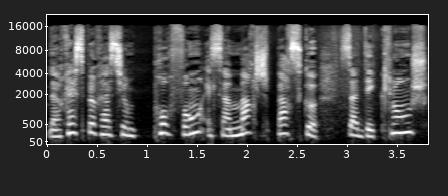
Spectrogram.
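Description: At a fairly slow pace, a woman talks with ordinary pitch variation, her voice dry and close with no echo. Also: very clean recording, silent background. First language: English (speaking French). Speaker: neuroscientist. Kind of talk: interview. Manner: halting.

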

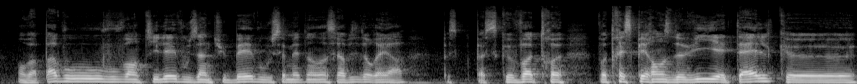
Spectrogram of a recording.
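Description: Dark, mellow tone at a moderate pace, with fairly even intonation, on a very clean recording with a silent background. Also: man. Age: 60s. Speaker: retired doctor in a care home. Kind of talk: testimony. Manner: halting, many repetitions and fillers.

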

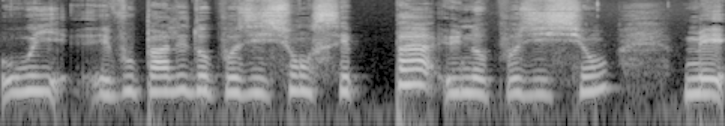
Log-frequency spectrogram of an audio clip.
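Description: A woman speaks in a somewhat breathy voice with a fairly high pitch. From Morocco (Casablanca), then Paris from age 10. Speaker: composer. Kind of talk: interview.

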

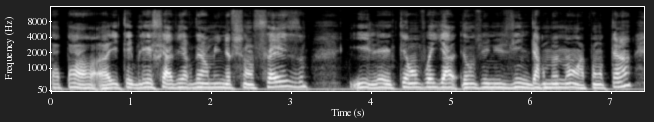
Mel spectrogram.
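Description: Her speech comes out very slowly. There is noticeable background noise in the recording. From Paris suburbs, France. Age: 80s+. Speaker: elderly interviewee. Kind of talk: interview. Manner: halting.

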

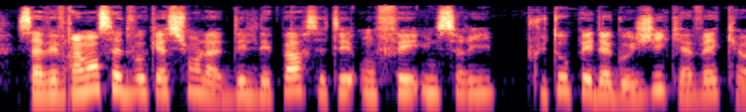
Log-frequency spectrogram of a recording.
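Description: In a dry, close sound with no echo, a woman with an ordinary speaking voice talks at a moderate pace and a fairly high pitch, using ordinary pitch variation. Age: 20s. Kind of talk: radio panel discussion.

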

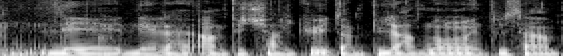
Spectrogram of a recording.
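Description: A man with a fairly low pitch talks at a fairly slow pace with ordinary pitch variation. There is noticeable background noise. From Romania. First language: Romanian (speaking French). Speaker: chef. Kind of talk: radio interview. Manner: halting.

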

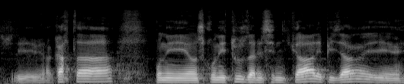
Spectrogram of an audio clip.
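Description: A dark, mellow tone carries this speech along at a moderate pace. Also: man, quiet background. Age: 40s. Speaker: farmer. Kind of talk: testimony.

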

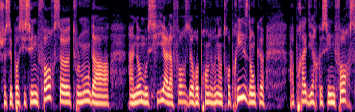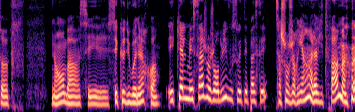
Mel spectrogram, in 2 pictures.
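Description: A woman with lively intonation talks at a moderate pace on a very clean recording with a silent background. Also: medium pitch for a woman. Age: 40s. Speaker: plumber and electrician. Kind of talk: interview. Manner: hesitant.

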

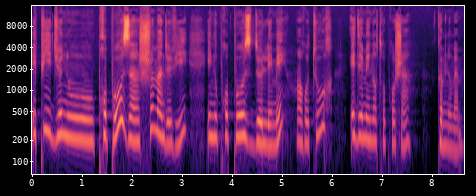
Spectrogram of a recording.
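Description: Her tone is dark and mellow, and she speaks very slowly. The woman's recording is very clean, dry and close, with a silent background and no echo. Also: medium pitch for a woman, ordinary pitch variation. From Lebanon. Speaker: pastor. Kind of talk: radio interview.

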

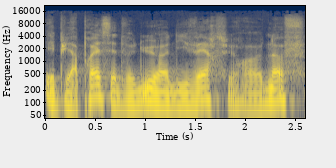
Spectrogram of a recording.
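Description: A man's dark, mellow tone, fairly slow pace and ordinary pitch variation. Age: 60s. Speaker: ski patroller. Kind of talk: interview testimony.

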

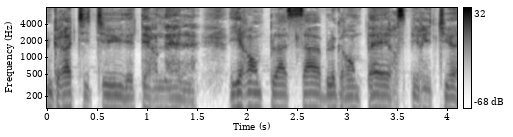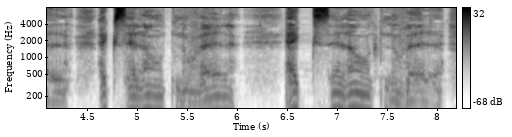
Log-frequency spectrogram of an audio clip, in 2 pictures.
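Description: The voice is somewhat breathy and fairly even in intonation, moving at a very slow pace. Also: man, fairly low pitch for a man, dry, close sound with no echo. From Cameroon. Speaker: actor and slam poet. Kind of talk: slam poetry performance. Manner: rhythmic declamation.

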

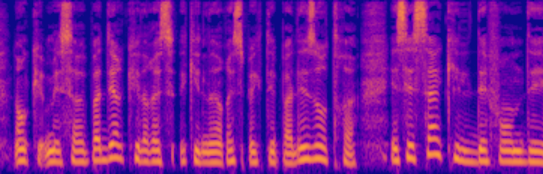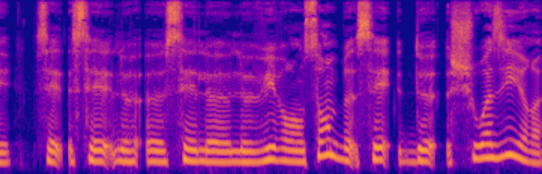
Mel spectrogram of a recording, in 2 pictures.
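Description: With an Algerian accent, a woman speaks at a fairly low pitch and fairly slow pace in a dark, mellow tone, with ordinary pitch variation, very even loudness, hardly any pauses, and a dry, close sound with no echo. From Kabylie, Algeria. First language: Kabyle (speaking French). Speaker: widow of a murdered singer, activist. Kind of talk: radio interview, testimony. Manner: halting, many repetitions.

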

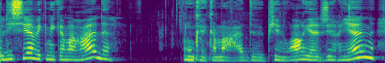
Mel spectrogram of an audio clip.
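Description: A woman speaks with a fairly low-pitched voice. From Algeria, Sétif. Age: 70s. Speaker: witness, childhood memories. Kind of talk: testimony.

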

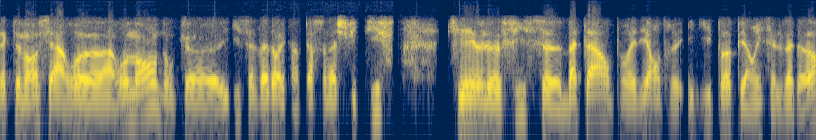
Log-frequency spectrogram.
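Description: Ordinary pitch variation in a normal speaking voice, moderately paced. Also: man, medium pitch for a man. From Picardy, France. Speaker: DJ and musician. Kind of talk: radio interview.

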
